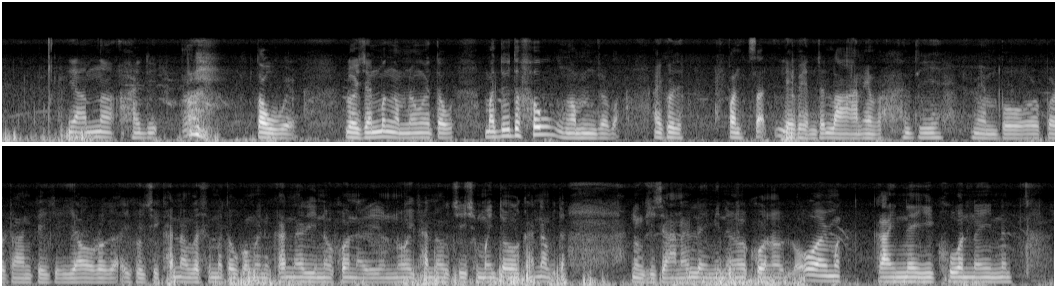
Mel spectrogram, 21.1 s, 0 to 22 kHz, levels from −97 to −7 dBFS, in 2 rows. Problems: background sounds at intervals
